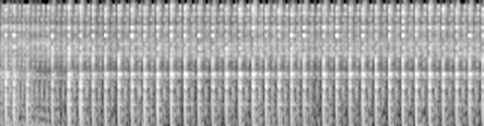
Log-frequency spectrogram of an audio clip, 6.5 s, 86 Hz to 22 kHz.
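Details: Brass half-tracked Lanz-type T16B model tractor on its first run. A single cylinder putters at a steady, even seven pops a second with no misses: normal slow idle.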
